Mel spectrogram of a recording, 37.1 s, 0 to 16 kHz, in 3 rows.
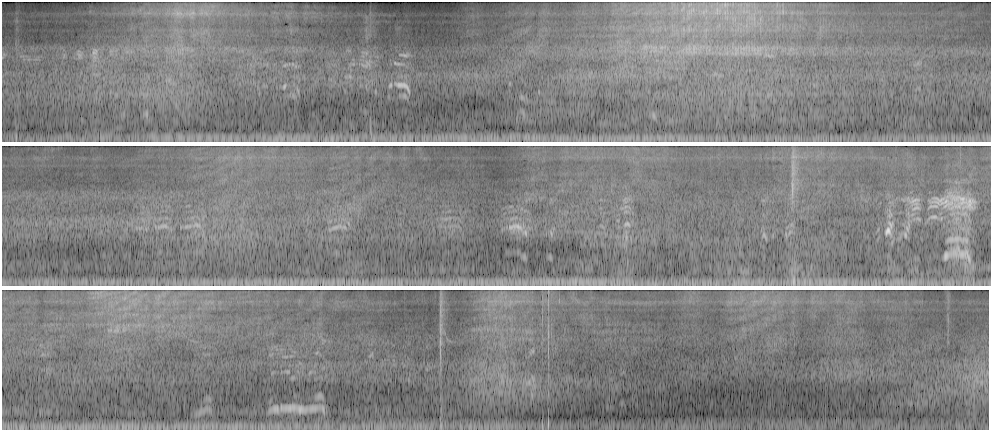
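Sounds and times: players shouting: 6.2s - 21.2s, 21.8s - 32.5s
sharp thud: 22.2s - 22.8s.

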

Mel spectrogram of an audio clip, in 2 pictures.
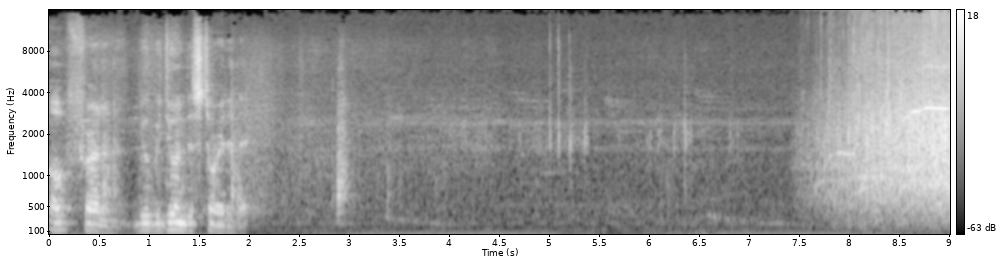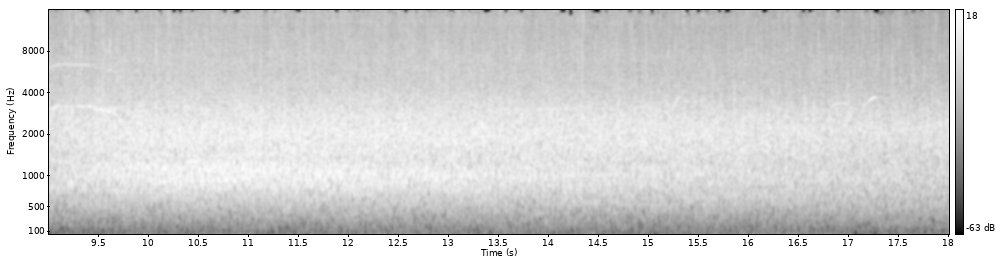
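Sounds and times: crowd applauding: 7.5s - 18.0s
short whistle: 8.5s - 9.8s.

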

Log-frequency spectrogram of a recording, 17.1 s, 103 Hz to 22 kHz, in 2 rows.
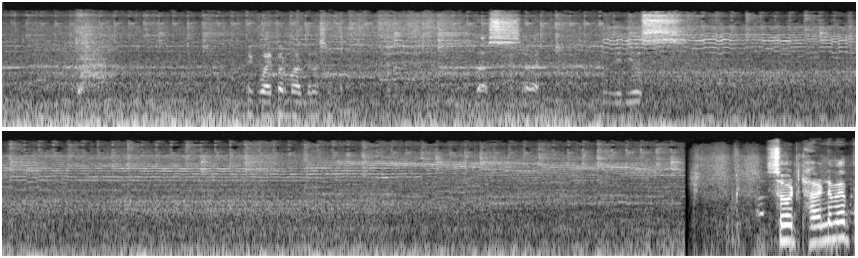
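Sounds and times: music playing: 0.0s - 15.4s
car cabin road and engine rumble: 0.0s - 17.0s.

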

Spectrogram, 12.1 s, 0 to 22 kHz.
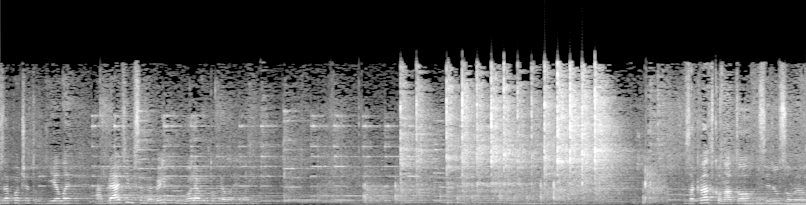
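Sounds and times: background music with held notes: 0.0s - 12.0s
small hammer tapping a box: 6.0s - 9.8s.

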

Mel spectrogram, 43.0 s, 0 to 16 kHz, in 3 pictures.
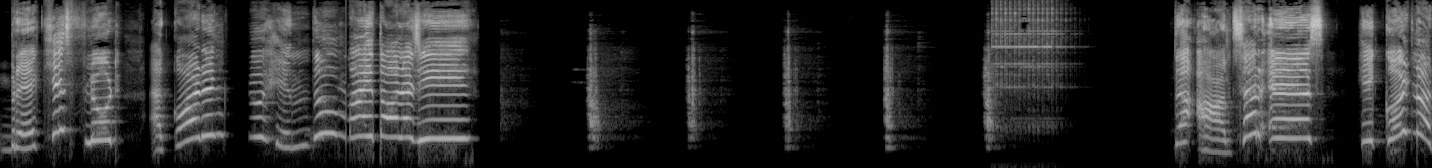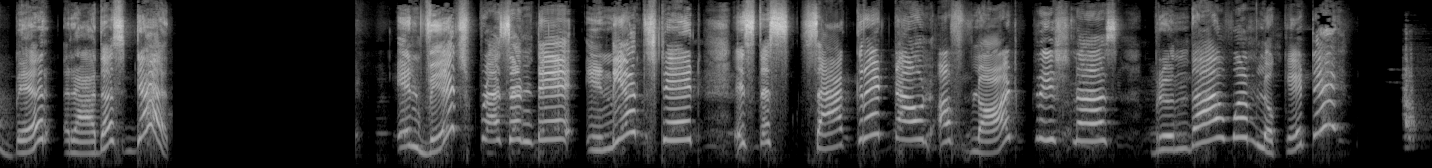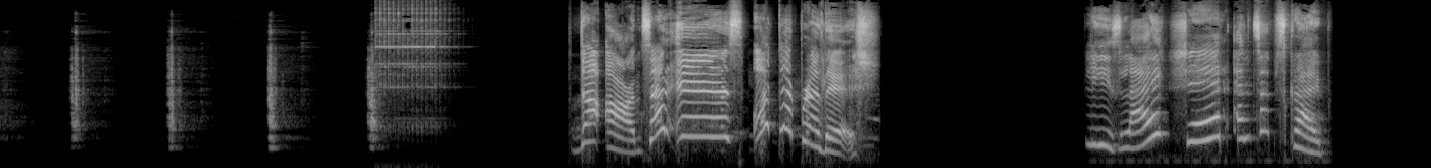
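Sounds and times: person speaking: 18.3s - 27.8s, 34.4s - 37.4s, 39.5s - 41.9s.

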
